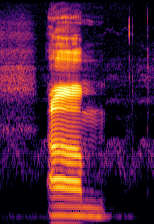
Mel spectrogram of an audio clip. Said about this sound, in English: If you can't hear that, that's just, you know, that's the Redfern thing. We've got sirens here every single day.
